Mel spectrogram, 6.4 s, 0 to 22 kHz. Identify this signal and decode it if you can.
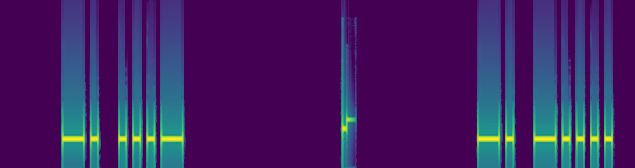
Morse code, heard as a keyed tone, about 17 wpm, 700 Hz. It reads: NV N6
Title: All Cut Numbers - 2-Digit 17wpm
